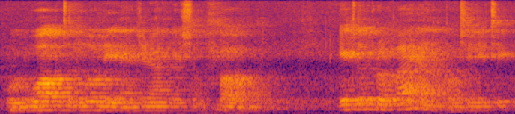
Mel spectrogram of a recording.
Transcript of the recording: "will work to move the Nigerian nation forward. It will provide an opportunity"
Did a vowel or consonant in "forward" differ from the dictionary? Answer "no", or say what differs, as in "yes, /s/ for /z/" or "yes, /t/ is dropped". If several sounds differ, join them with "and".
yes, /d/ is dropped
